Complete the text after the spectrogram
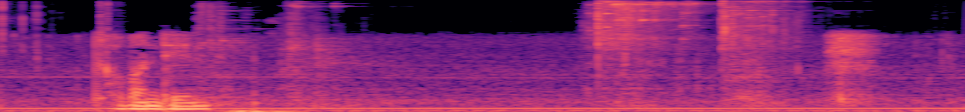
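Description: Bolt cutters snap through a metal chain with a sharp clank.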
